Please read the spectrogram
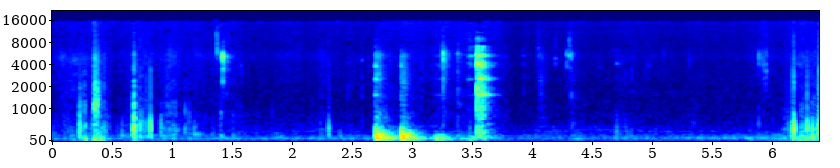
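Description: Clicks, knocks and rustling of a handheld camera being moved and handled, with a loud cluster of knocks about three seconds in, over a faint steady low hum.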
